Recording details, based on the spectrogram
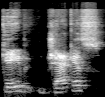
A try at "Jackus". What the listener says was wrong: it's actually that initial J is silent, so it's Akis, which is a very interesting pronunciation.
